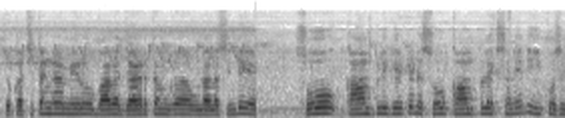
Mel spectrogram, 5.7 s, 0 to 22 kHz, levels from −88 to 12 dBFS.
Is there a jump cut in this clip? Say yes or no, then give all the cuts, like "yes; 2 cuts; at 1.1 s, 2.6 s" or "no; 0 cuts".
yes; 1 cut; at 2.6 s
